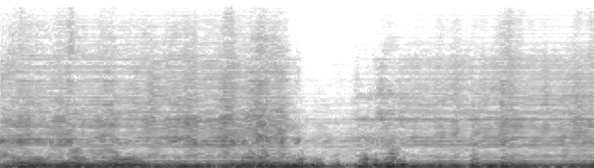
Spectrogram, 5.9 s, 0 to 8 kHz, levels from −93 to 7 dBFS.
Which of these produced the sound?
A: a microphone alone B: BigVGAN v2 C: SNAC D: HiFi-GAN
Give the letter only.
D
